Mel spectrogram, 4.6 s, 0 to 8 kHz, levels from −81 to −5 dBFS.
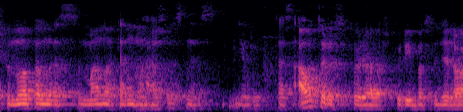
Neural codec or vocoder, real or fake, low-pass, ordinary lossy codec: vocoder, 44.1 kHz, 128 mel bands every 512 samples, BigVGAN v2; fake; 7.2 kHz; Opus, 24 kbps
